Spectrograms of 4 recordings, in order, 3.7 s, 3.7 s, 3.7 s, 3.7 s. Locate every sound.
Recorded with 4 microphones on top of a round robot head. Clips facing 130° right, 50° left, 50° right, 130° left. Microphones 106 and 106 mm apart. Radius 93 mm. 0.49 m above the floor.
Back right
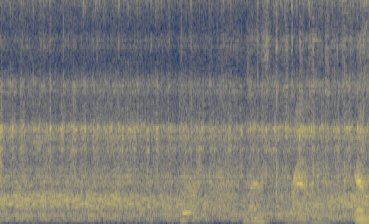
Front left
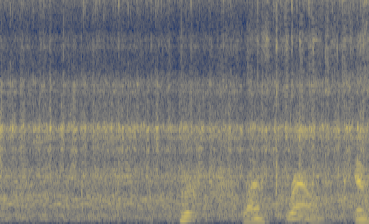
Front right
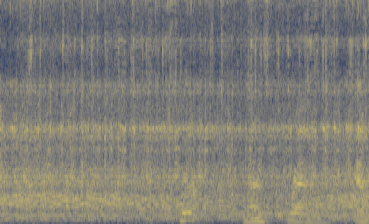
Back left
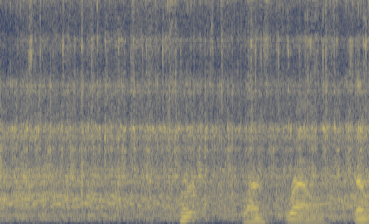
1.8 s a man speaking: 80° left, 2.5 m; by 3.7 s straight behind, 0.9 m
